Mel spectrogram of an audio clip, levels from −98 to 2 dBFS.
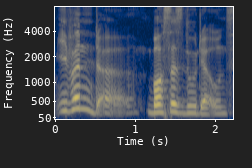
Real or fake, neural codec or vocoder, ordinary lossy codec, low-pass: real; none; none; none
